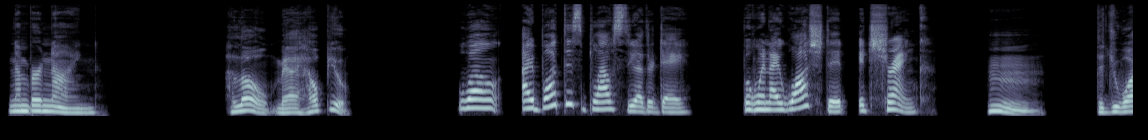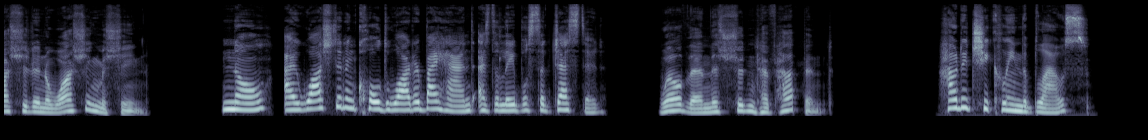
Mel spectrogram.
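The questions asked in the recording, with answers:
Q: How did she clean the blouse?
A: She washed it by hand in cold water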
